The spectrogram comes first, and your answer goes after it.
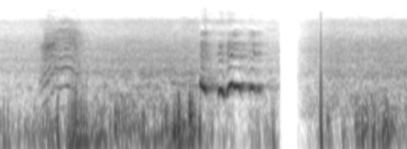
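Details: A domestic cat described as talking with its mouth open gives two short, wavering meows, one early and one midway, against murmuring human voices, low room rumble and a sharp click near the end.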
